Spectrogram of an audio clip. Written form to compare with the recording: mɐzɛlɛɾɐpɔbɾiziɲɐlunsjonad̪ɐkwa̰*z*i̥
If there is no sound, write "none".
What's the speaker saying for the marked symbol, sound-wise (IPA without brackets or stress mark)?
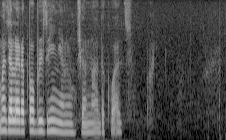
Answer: z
